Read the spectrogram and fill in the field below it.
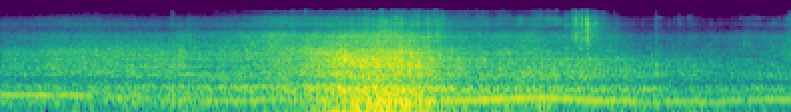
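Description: Tyres skid and spray gravel.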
